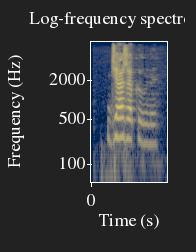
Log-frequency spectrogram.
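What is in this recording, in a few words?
"дзажакывны", Komi, female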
